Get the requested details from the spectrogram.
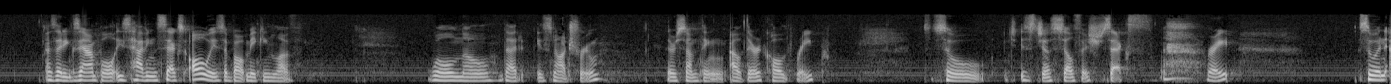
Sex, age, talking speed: female, 20-39, 130 wpm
